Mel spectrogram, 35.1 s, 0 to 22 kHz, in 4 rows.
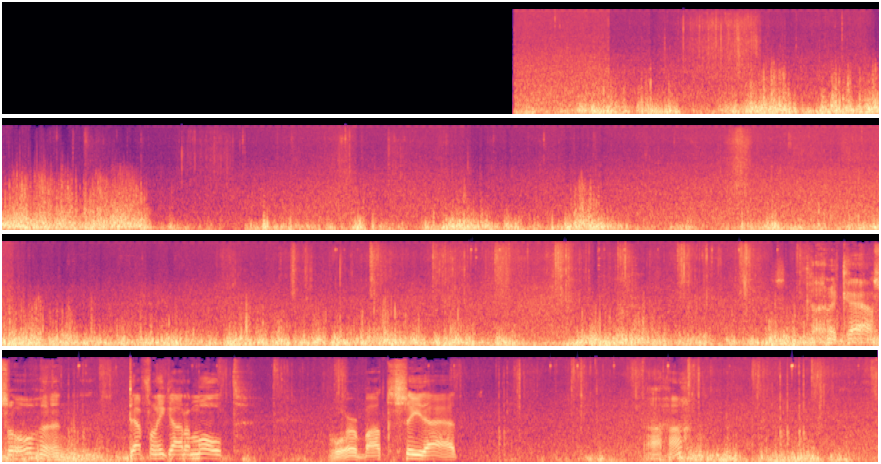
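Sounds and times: wind buffeting microphone: 0:05.2 - 0:35.0.

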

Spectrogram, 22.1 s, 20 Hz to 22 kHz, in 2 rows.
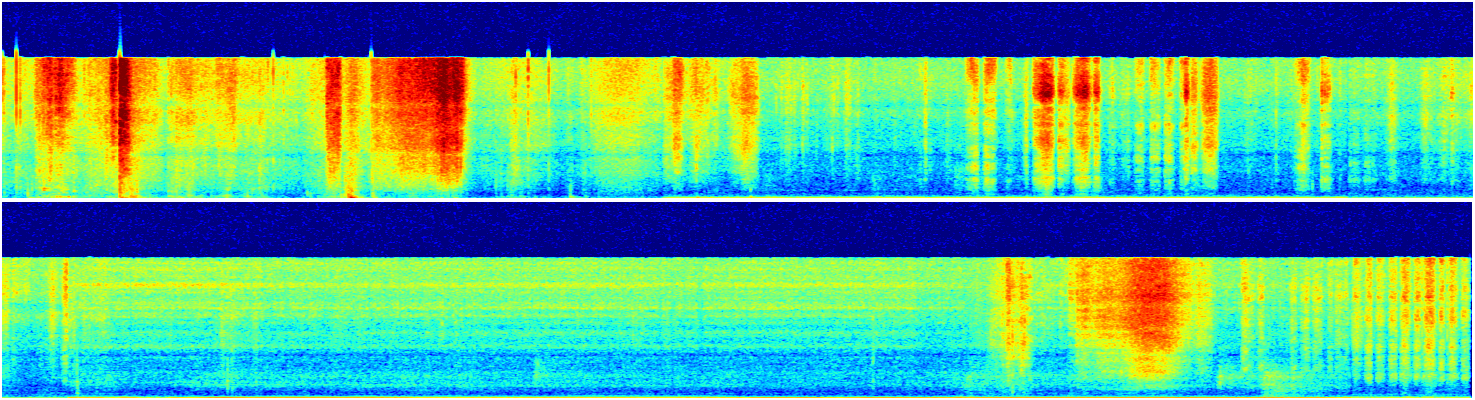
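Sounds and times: low steady hum: 0:04.5 - 0:22.0
deeper steady hum: 0:05.0 - 0:22.0
pencil scratching on paper: 0:07.2 - 0:10.5, 0:19.3 - 0:22.0.

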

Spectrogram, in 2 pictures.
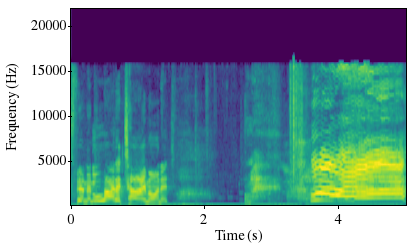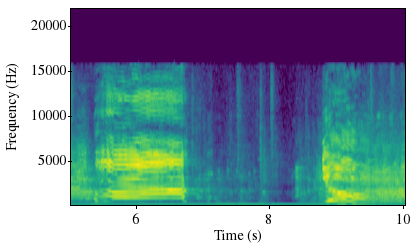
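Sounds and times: woman screaming: 0:03.6 - 0:06.8, 0:08.8 - 0:09.6.

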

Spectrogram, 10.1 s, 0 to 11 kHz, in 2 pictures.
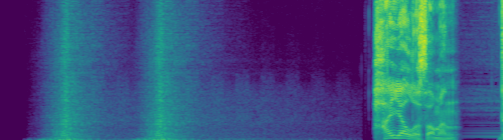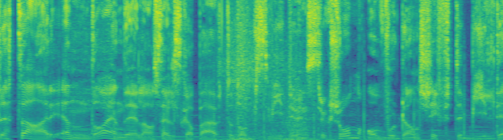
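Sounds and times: whoosh with deep boom: 0:00.3 - 0:03.5.

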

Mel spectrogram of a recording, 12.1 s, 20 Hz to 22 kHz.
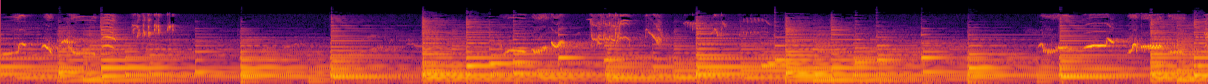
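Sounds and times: bird calls chirping: 0:00.0 - 0:01.8, 0:05.0 - 0:07.8, 0:10.4 - 0:12.0
slow piano music: 0:00.0 - 0:12.0.

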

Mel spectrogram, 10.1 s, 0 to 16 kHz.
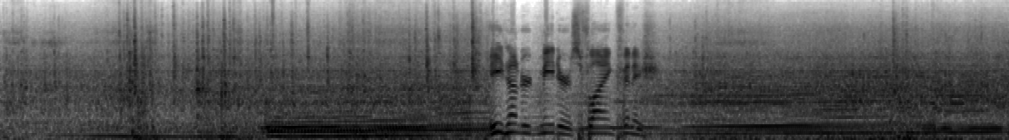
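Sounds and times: rally car engine accelerating: 0:00.0 - 0:10.0.

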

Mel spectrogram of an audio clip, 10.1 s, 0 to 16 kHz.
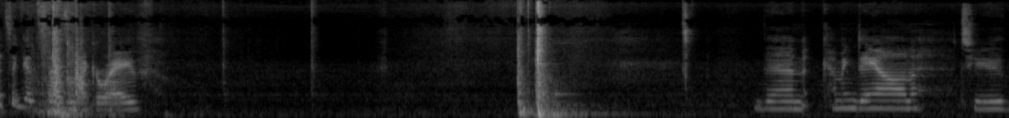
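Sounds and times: microwave door closing thunk: 0:05.2 - 0:05.9.

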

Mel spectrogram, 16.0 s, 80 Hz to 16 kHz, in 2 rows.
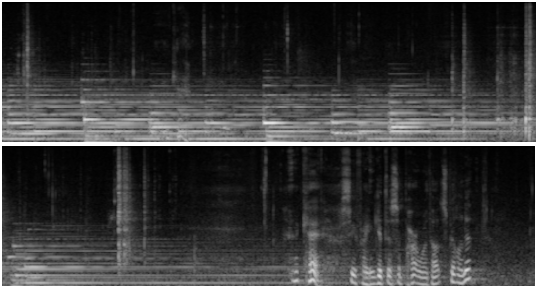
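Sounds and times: sustained piano-like chords: 0:00.0 - 0:15.0.

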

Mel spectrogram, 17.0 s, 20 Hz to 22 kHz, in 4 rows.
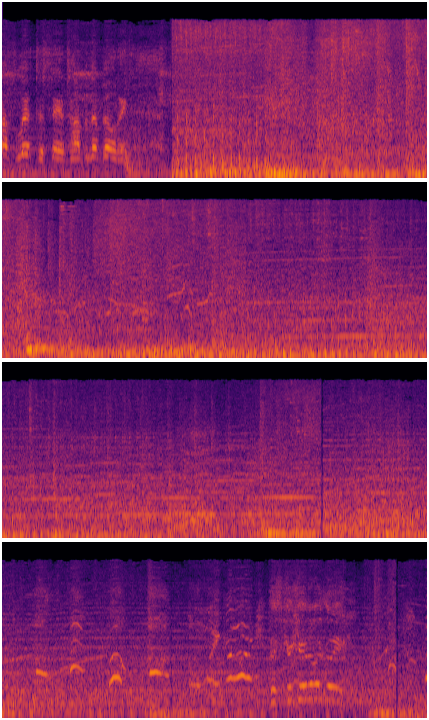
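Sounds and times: film music with held tones: 0:00.0 - 0:17.0.

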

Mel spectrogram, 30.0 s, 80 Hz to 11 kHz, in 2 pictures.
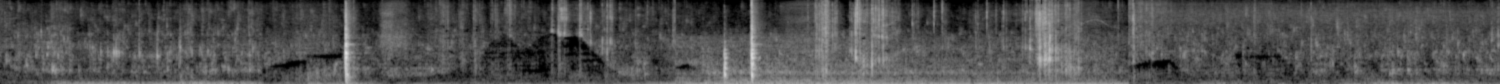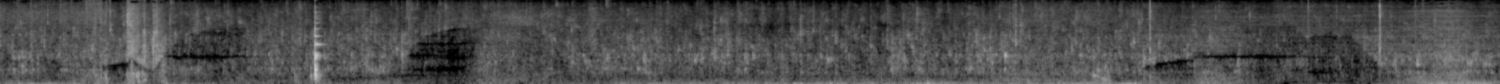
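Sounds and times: eggshells cracking: 0:04.4 - 0:06.2, 0:07.4 - 0:11.6.

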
